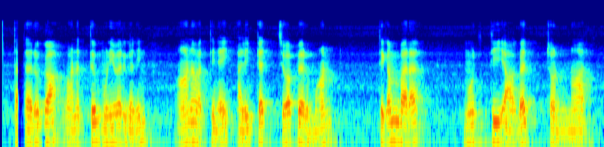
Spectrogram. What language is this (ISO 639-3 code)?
tam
